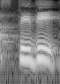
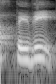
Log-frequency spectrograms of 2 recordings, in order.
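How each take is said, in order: No difference in how they are said.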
